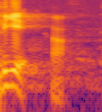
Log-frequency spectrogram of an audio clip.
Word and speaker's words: 劣: 最后这个甚如、啊、应该是甚略的意思，甚略略啊，就是殊胜跟很差，略啊，劣啊，哦，劣啊，发音不标准，甚劣啊，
